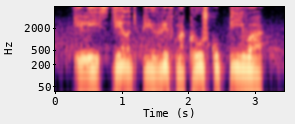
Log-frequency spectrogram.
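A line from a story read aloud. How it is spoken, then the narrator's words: Whispered. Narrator (Russian): шепнул я Гурбонже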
